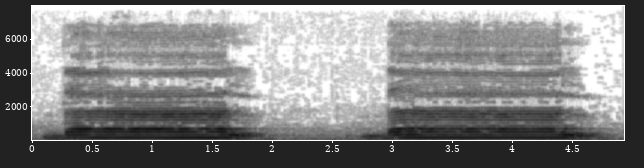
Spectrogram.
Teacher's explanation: এই দাল হরফটি উচ্চারণের সময় সামনের উপরের দুই দাঁতের গোড়ার সাথে জিহ্বার আগা লাগাইতে হবে। সেখান থেকে দাল হরফটি উচ্চারিত হবে।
